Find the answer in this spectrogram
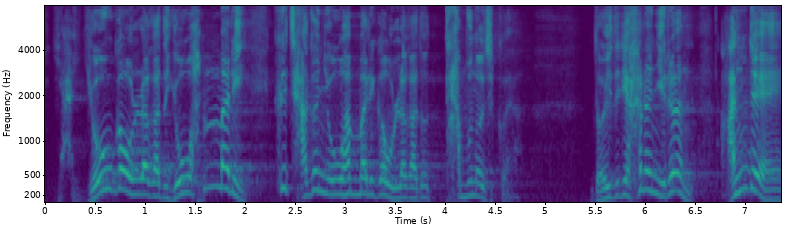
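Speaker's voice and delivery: contemptuous, taunting voice.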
